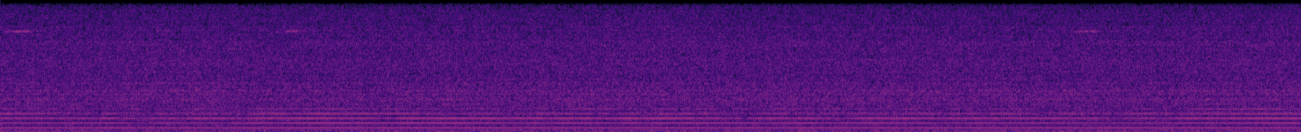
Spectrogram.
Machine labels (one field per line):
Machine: fan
